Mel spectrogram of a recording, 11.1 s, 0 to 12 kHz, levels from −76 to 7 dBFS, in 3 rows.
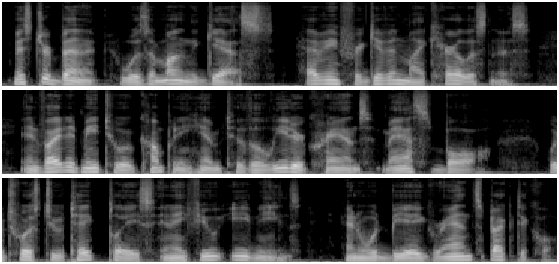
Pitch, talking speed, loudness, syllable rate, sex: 95 Hz, 195 wpm, -19 LUFS, 5.9 syllables/s, male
